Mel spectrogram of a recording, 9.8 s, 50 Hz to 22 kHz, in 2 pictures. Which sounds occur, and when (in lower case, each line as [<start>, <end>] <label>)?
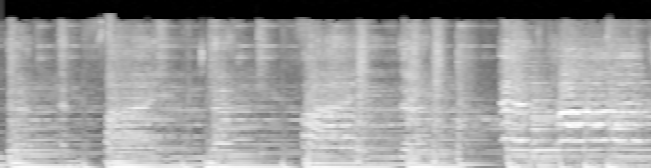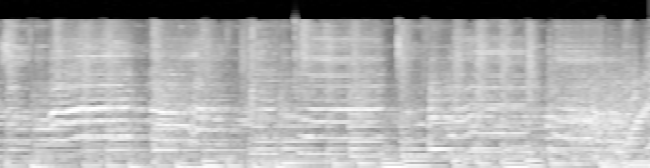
[0.00, 1.86] male singing
[0.00, 9.75] music
[2.24, 3.21] male singing
[3.72, 9.75] male singing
